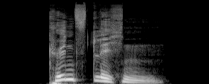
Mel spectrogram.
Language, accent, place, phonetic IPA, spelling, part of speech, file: German, Germany, Berlin, [ˈkʏnstlɪçn̩], künstlichen, adjective, De-künstlichen.ogg
- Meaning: inflection of künstlich: 1. strong genitive masculine/neuter singular 2. weak/mixed genitive/dative all-gender singular 3. strong/weak/mixed accusative masculine singular 4. strong dative plural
